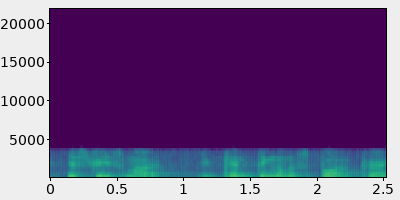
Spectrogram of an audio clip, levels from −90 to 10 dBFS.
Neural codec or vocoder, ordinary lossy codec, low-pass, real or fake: vocoder, 22.05 kHz, 80 mel bands, Vocos; Opus, 32 kbps; 3.6 kHz; fake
